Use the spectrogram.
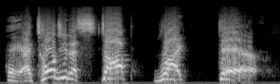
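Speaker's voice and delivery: loud, slow, high yell; warning shout. Acted. Guard shouting at an approaching stranger, loud and slow. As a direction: bark the warning from far off.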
